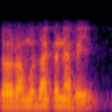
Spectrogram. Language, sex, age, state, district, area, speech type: Bodo, male, 18-30, Assam, Kokrajhar, rural, conversation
